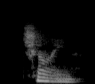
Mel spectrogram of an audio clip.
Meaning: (noun) 1. The top of a ridge 2. The spine of an animal 3. A piece of the backbone of an animal, with the adjoining parts, cut for cooking 4. The back of the blade on a scythe
- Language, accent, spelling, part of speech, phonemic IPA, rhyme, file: English, Southern England, chine, noun / verb, /t͡ʃaɪn/, -aɪn, LL-Q1860 (eng)-chine.wav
